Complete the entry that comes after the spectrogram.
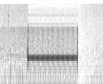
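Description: A single steady telephone tone sounds loudly for about a second over faint background noise, then cuts off abruptly, as a radio host's call to a listener fails to connect.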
